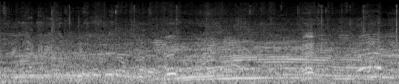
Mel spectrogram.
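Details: Sahiwal bull calves at a cattle market during bargaining, as a farmer from Comilla buys, 24 May: a low, gently sliding moo stretches across the brief moment beneath overlapping human voices.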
